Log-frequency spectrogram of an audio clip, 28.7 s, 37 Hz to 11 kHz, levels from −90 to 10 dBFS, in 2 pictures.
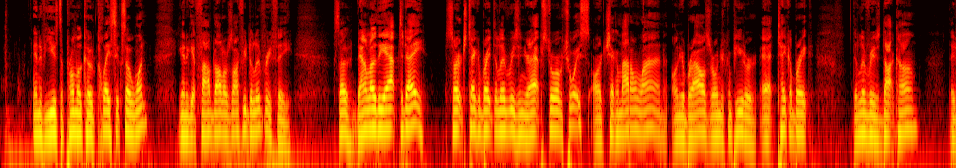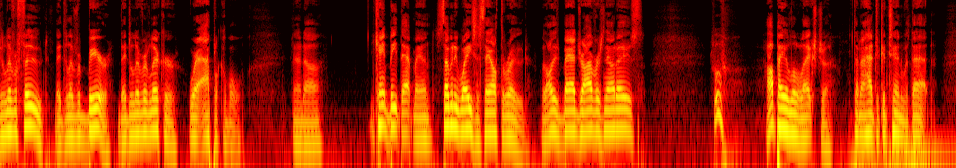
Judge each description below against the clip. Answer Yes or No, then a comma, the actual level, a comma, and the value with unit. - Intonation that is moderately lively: Yes, average, 3.9 semitones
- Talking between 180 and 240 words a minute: Yes, average, 190 wpm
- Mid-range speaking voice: No, low, 115 Hz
